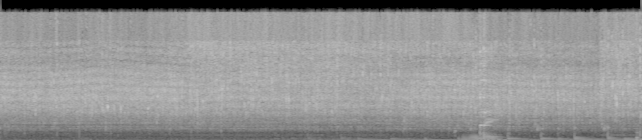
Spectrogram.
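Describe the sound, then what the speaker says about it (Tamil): Fish pan-fries in hot oil, sending up a steady, loud, close sizzle throughout, with a few clinks of a utensil and faint background music under it. "ஸோ இந்த ஃபிஷ்ஷை கொஞ்சம் லைட்டாக பேன் ஃப்ரை பண்ண போகிறோம்"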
